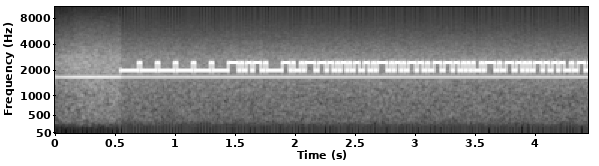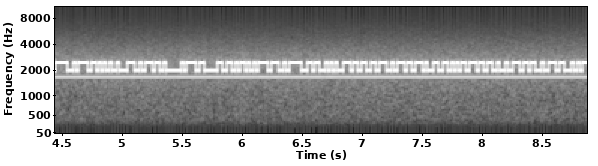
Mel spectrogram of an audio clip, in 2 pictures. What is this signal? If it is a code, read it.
RTTY (50 baud, 450 Hz shift), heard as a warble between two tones, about 2200 Hz centre, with a steady whistle near 1670 Hz. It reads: HE DIED A YEAR LATER, EVIDENTLY IN HIS …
